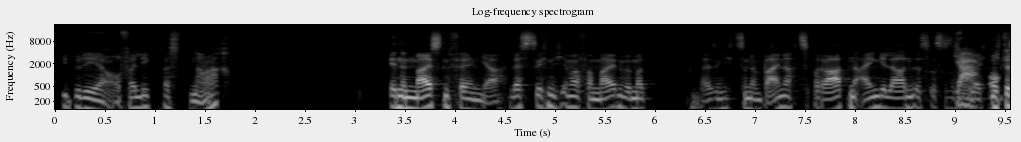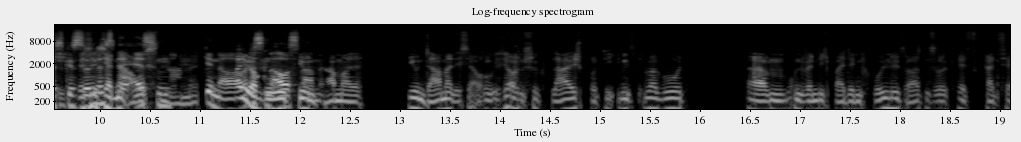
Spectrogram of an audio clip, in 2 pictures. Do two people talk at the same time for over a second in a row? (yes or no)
yes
